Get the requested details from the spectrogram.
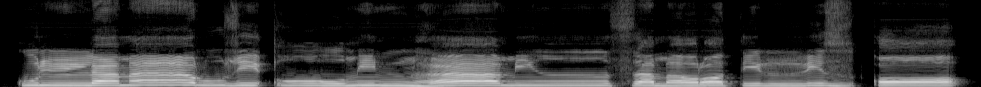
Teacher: قاعدہ یہ ہے کہ نون ساکن اور نون تنوین کے بعد اگر لام اور را، یہاں پر را آ رہا ہے تو کیا ہے، نون ساکن اور نون تنوین کو را سے ملا دیں گے۔ یہاں پر نون تنوین کو ہم نے را سے ملا دیا لیکن غنہ نہیں ہو رہا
